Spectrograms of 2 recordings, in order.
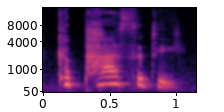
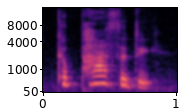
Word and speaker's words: capacity: we pronounce it so this word cap is actually not pronounced as cap here it's pronounced as cup capacity try it again capacity well done okay let's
